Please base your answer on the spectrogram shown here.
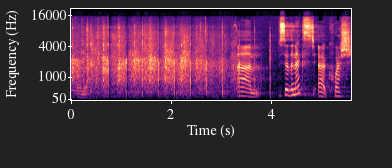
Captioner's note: audience clapping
